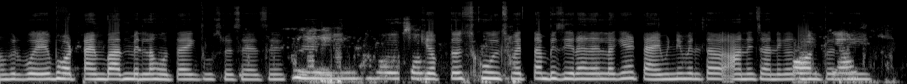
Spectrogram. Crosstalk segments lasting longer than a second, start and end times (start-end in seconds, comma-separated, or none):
2.9-4.2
